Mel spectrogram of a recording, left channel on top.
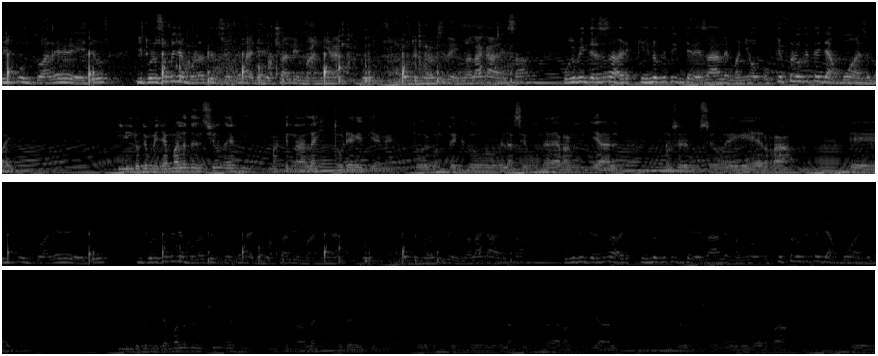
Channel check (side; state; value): right; quieter; 19.9 dB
